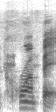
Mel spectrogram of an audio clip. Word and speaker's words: crumpet: It's not a crimpet. Crumpet. It's a crumpet.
